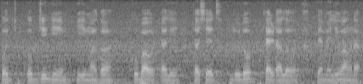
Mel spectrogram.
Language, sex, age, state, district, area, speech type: Goan Konkani, male, 18-30, Goa, Quepem, rural, spontaneous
